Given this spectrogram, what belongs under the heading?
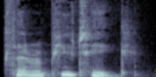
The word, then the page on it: therapeutic: British English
